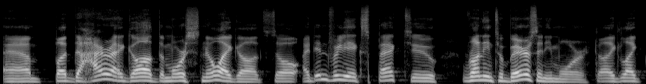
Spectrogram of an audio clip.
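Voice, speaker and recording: Animated and fairly high-pitched, this guest from the Netherlands, a filmmaker and hiker, speaks at a moderate pace with a Dutch accent partly shaded by American. He tells stories in a relaxed interview, repeating words and using lots of fillers, recorded in studio quality without room sound.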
